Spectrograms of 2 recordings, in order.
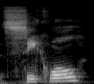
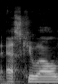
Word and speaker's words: SQL: people will pronounce it SQL. It seems to be a lot of the older crowd use the term SQL, and then SQL, naming out the letters, is a more slightly newer thing.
